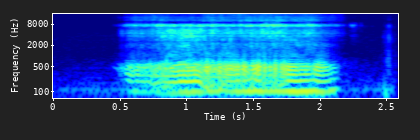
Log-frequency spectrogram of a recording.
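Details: Cavalier King Charles Spaniel snoring: a single long, low, vibrating rumble on the in-breath lasting about one and a half seconds, then quiet.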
